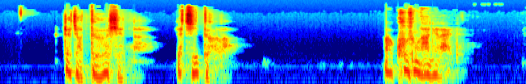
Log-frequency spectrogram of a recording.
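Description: An elderly man speaks calmly and closely into a microphone, in short phrases with pauses.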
